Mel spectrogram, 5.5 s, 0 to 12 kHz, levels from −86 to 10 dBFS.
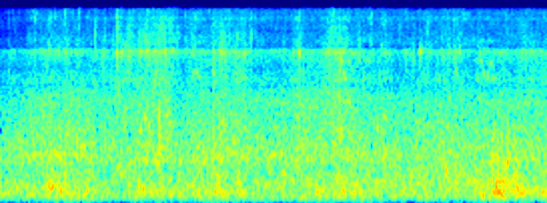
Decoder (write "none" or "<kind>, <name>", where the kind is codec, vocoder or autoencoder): none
